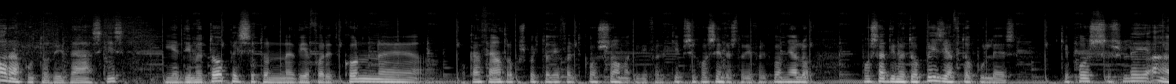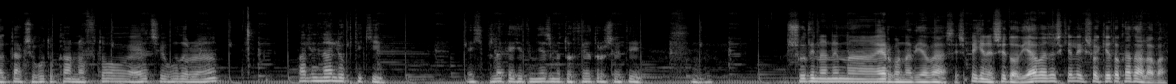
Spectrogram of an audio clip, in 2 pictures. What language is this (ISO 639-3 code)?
ell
